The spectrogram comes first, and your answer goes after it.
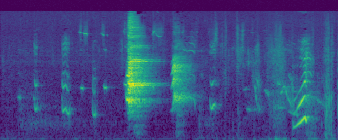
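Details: Havanese litter at five weeks: soft little squeaks lead into two loud, rough barks close together, then a short yelp and a run of high, rising whiny yips near the end.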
